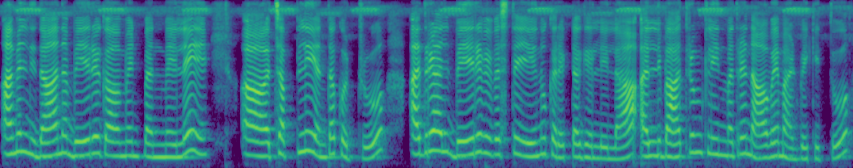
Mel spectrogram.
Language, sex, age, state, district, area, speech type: Kannada, female, 18-30, Karnataka, Shimoga, rural, spontaneous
